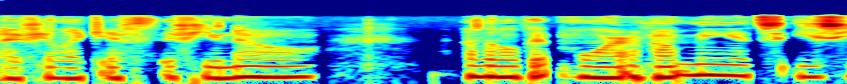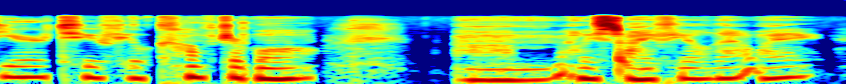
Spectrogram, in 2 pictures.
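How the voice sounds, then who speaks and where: A man rambles casually in a soft ASMR style, very breathy and often close to a whisper. His delivery is slow and hesitant, with informal phrasing. The recording is close and slightly muffled. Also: mid-range voice, no room sound. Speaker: ASMR channel creator.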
